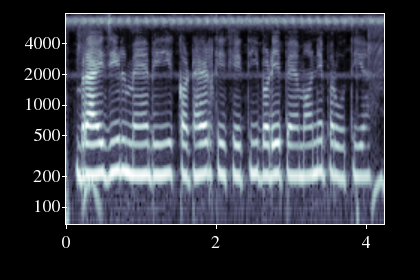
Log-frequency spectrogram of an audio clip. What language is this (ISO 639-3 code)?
hin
